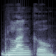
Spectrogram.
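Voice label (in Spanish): "blanco", Spanish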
